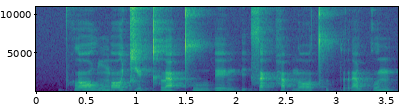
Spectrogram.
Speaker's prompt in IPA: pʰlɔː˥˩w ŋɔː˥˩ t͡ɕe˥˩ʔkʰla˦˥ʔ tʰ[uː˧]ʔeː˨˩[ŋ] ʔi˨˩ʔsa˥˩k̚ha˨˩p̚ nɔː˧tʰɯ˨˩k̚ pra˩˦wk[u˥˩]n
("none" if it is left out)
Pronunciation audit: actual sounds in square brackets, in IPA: uː˦˥, ŋ, o˥˩

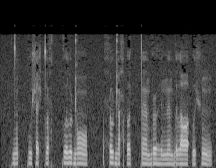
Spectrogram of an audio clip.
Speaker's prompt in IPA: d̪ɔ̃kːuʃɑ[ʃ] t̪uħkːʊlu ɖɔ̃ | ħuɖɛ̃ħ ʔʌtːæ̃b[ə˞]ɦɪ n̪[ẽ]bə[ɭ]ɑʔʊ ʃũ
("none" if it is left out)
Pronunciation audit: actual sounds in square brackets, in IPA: ʃ, ə˞, ɛ̃, l

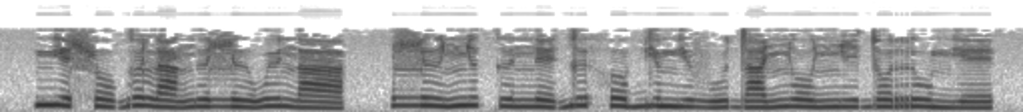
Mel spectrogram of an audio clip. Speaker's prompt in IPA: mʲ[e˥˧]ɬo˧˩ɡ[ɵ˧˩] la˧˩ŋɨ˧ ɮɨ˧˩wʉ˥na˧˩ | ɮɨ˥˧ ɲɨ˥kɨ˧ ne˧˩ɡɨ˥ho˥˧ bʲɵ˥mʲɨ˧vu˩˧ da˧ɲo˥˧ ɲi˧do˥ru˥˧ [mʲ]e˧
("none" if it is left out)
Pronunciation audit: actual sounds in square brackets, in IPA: e˥˧, ɵ˥, mʲ

